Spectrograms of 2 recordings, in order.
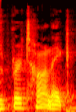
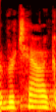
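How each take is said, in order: First: "Britannic" with an open ah in the middle; alternative pronunciation. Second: "Britannic" with a short a as in "tan"; corrected pronunciation. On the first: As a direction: say "Britannic" as bri-TAHN-ick. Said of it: "the Britannic Isles, Britannic". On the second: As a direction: say "Britannic" as bruh-TAN-ick. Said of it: "Britannic. Oh, sorry". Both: Retold or imitated.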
